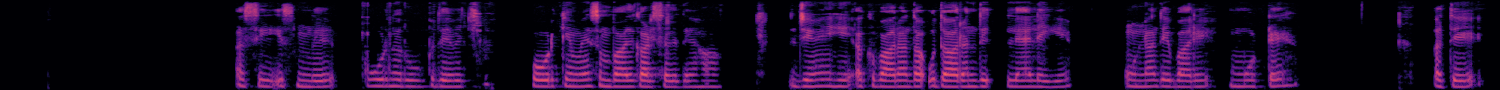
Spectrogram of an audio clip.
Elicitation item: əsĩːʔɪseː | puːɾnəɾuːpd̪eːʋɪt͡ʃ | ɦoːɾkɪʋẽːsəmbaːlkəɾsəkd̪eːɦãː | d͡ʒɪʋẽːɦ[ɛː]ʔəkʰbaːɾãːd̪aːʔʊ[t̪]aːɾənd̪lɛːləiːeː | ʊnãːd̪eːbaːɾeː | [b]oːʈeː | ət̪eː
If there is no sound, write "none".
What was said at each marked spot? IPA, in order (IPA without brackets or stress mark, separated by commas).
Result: iː, d̪, m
